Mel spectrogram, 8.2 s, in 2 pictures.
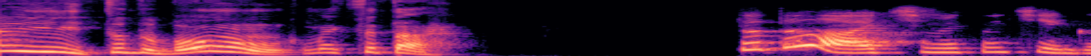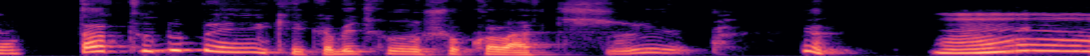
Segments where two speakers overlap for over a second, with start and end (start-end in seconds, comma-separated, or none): none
